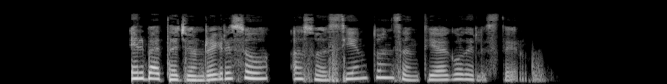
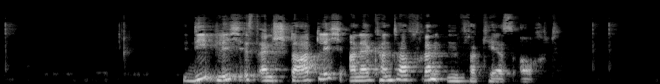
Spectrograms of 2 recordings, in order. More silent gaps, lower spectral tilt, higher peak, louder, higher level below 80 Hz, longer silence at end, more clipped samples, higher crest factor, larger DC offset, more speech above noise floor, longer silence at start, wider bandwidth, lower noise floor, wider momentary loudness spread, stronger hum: neither; about the same, -3.5 dB/octave vs -3.5 dB/octave; about the same, 0 dBFS vs -2 dBFS; about the same, -17 LUFS vs -16 LUFS; about the same, -62 dBFS vs -62 dBFS; first, 1.2 s vs 1.05 s; neither; about the same, 18 dB vs 18 dB; neither; first, over 73 dB vs 54 dB; second, 1.3 s vs 1.85 s; about the same, 11.5 kHz vs 11.5 kHz; first, under -90 dBFS vs -71 dBFS; about the same, 13 LU vs 11 LU; neither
